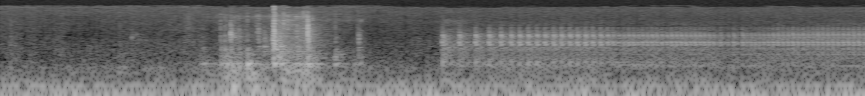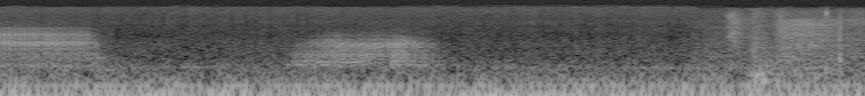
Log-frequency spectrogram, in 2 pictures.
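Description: A click, then a long, steady creak lasting a couple of seconds, and a shorter creak about a second later.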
